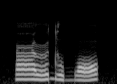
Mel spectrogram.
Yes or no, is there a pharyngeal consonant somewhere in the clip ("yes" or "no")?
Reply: yes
